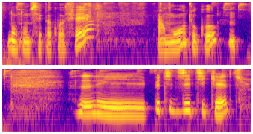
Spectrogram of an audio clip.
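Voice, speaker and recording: A woman casually talking through a craft haul, soft-spoken and murmuring, her asides drifting into whispers. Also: sits low, lively intonation, takes it slowly, a little hiss or hum. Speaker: craft vlogger.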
